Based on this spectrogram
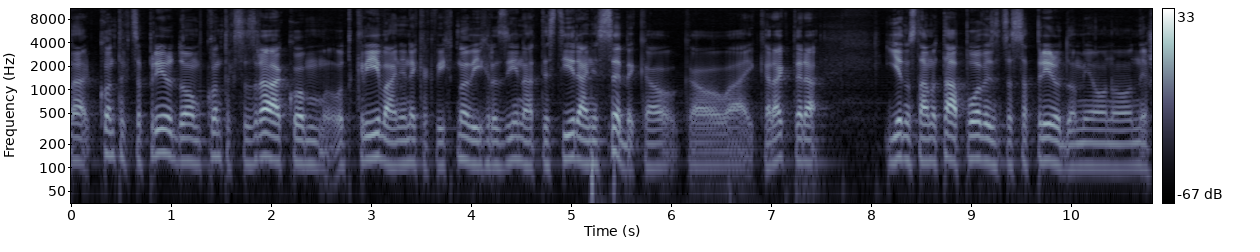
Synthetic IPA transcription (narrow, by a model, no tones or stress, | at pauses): ako̞nt̪akt̪sapɾiːɾo̞d̪o̞ːmko̞nt̪akt̪sazɾaːko̞mo̰t̪kɾiːʋaːɲe̞ne̞kakʋiːxno̞ʋiːxɾaziːnaːt̪e̞st̪iːɾaːɲe̞se̞be̞kao̰ka̰o̰o̰ʋa̰ːjkaɾakt̪e̞ɾa̰ | ijed̪no̞st̪aːʋno̞t̪aːpo̞ːʋe̞znit̪sasapɾiːɾo̞d̪o̞ːmjeo̞noːne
